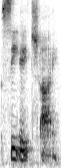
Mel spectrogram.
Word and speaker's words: qi: word for energy and it's spelled q-i but it's really pronounced c-h-i chi and energy in the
